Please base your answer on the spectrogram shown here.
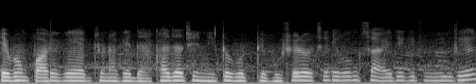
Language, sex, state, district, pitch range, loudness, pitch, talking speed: Bengali, female, West Bengal, North 24 Parganas, 165-185 Hz, -19 LUFS, 175 Hz, 175 wpm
